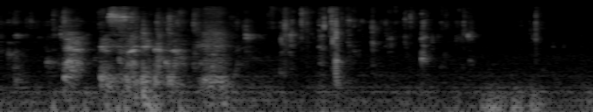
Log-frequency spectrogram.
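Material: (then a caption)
Glass. A small clear glass jar with a green screw lid, partly filled with water and glitter, is held in one hand with long dark nails and shaken so the liquid sloshes inside. Quiet, uneven bursts of splashing and gurgling rise and fade, with bright, high droplet ticks over a faint low hum.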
